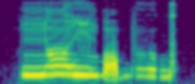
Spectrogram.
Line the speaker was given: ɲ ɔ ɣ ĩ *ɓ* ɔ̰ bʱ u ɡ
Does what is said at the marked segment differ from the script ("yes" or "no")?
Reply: no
